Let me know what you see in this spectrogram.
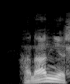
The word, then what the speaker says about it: Hananja: En Hanania toen, Hanania spreek je het geloof ik uit, H-A-N-A-N-J-A.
